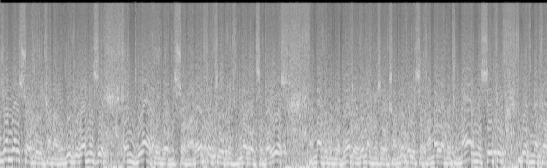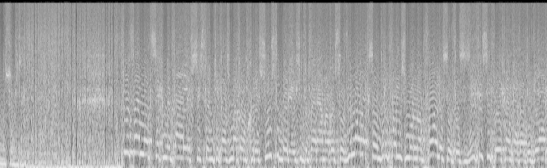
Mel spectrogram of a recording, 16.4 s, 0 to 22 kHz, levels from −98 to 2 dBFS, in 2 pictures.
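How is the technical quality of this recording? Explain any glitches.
The technical quality is poor: the whole recording is wrecked by one fault. Signed and unsigned mixed up, present throughout the clip. The sound is very loud and harshly distorted from start to finish, and quiet passages come through as loud as everything else. That behaviour points to 16-bit samples likely being read with the wrong sign convention, so the top bit flips and every zero crossing turns into a jump across the full range.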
